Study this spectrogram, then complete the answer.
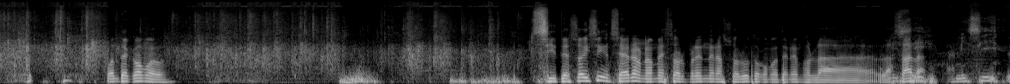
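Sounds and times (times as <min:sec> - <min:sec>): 
audience applause: 0:00.0 - 0:05.3
speech: 0:00.3 - 0:01.8, 0:05.4 - 0:10.0.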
